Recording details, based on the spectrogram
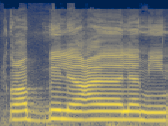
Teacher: الحمد للہ رب العالمین، با کے اوپر مشدد ہے تو یہاں پر ہم سختی اور جماؤں کے ساتھ پڑھیں گے با کو۔ عالمین میں عین کے اوپر کھڑا زبر ہے، اس کو بھی عین کو کھینچیں گے، رب العالمین، اور حلق سے آواز نکالیں گے، حلق کے درمیانی حصے سے عین کی۔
